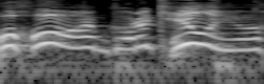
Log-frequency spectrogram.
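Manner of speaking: very high, loud, squeaky cartoon voice. Voicing a very angry Toad he made, in a Mickey Mouse voice. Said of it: "That's a Mickey Mouse voice".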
